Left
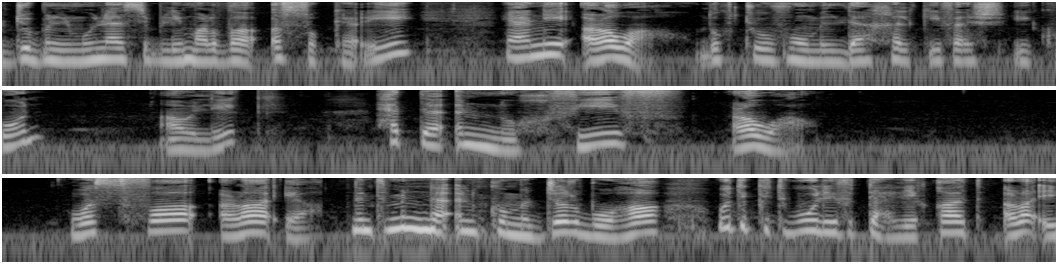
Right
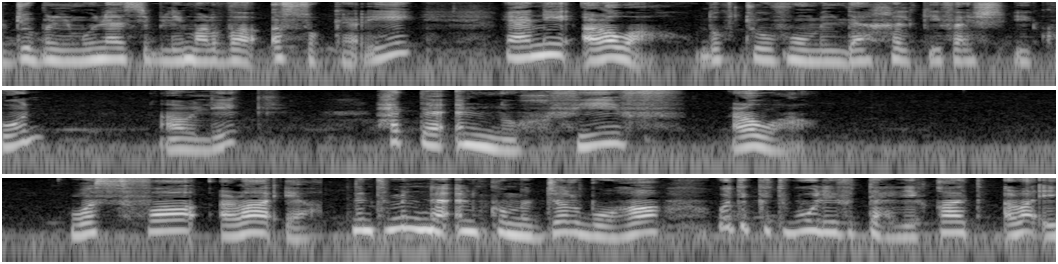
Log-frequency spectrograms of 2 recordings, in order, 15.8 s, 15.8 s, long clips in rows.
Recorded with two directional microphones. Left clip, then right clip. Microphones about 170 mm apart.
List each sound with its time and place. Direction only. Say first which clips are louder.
0.0 s speech: right 2 dB; 25° left (ahead or behind)
10.9 s speech: right 2 dB; 20° left (ahead or behind)
12.3 s speech: right 3 dB; 35° left (ahead or behind)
